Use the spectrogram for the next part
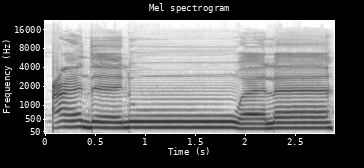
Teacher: Kemudian tanwin huruf lun bertemu huruf waw berharokat tasydid, maka tanwin unnya melebur masuk ke huruf waw yang berharokat tasydid. Kita tahan dan kita tekan serta kita dengungkan 2-3 harokat.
